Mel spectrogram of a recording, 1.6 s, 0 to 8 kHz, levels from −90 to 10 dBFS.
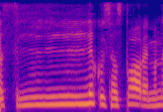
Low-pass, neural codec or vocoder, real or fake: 7.2 kHz; codec, 16 kHz in and 24 kHz out, 1.1 kbps, FireRedTTS-2 codec; fake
